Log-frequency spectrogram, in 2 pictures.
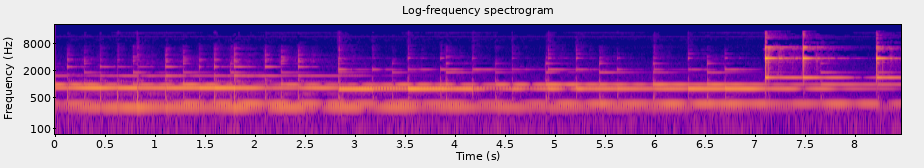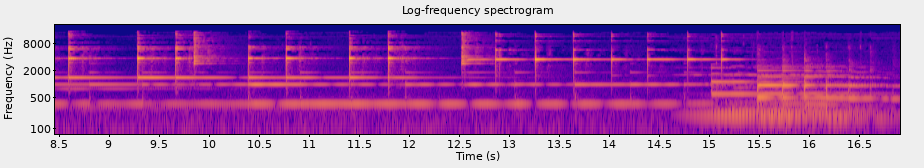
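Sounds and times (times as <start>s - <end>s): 
bright glass clinks in a sound installation: 0.0s - 16.9s
sustained ringing drone in an electronic music performance: 0.0s - 16.9s.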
